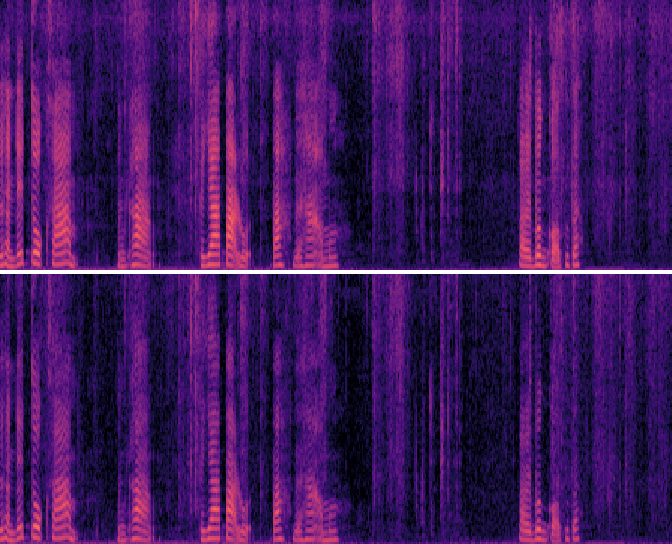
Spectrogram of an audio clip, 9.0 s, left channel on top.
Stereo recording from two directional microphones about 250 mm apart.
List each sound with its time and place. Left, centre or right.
0.0 s speech: centre
4.9 s patter: centre
6.9 s speech: centre
8.1 s a sound: centre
